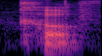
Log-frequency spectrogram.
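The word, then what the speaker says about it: קוף: Qof sounds like the letter Q in English. Qof.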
